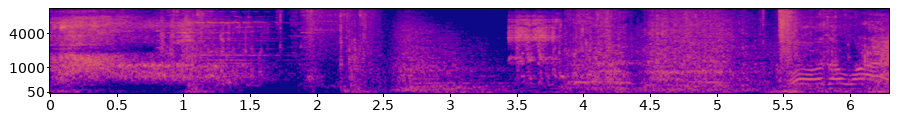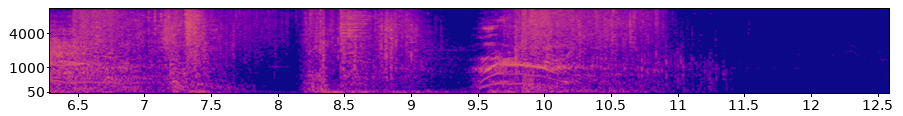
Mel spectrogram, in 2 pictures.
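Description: Magical card game effects whoosh, chime and crash.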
